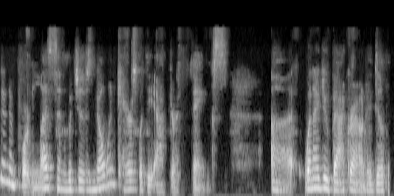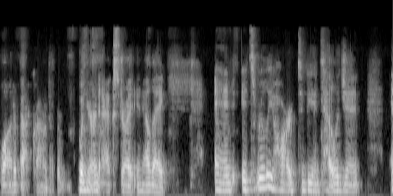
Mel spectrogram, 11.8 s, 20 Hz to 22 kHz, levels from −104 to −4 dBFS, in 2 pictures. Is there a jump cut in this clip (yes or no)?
no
